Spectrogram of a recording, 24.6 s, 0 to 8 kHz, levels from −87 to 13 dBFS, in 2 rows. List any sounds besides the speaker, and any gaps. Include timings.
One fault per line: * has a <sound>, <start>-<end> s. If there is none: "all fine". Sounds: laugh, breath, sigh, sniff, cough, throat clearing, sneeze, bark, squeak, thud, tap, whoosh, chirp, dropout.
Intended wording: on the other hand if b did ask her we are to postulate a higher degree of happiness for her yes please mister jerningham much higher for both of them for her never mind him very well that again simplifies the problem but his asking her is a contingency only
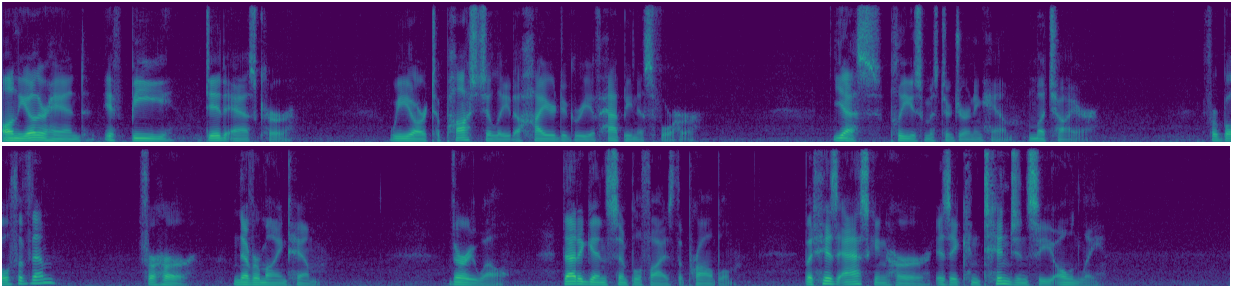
all fine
